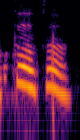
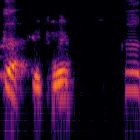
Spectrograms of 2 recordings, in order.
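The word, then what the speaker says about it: 哥哥: 我哥哥，这是我 first tone. 这是我有，这是我哥哥， no higher 这是我哥哥，哥哥哥哥，有，这是我哥哥， That's right.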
